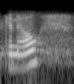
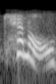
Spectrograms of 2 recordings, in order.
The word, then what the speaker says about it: Kennel: let's just use Carrie canel and I like canel otherwise the people always say kennel but it's not kennel it's canel um it's Canadian um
